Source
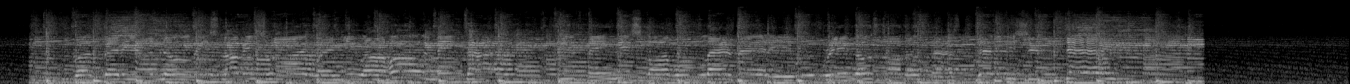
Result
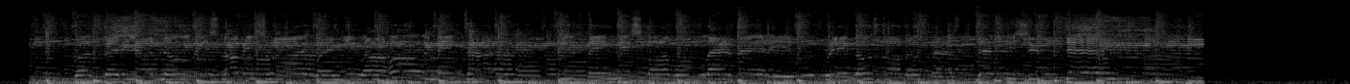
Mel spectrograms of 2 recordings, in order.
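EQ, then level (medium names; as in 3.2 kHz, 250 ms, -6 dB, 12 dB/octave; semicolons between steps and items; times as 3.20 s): tilt EQ +2.5 dB/octave; amplifier tone stack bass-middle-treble 10-0-1; +8.0 dB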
